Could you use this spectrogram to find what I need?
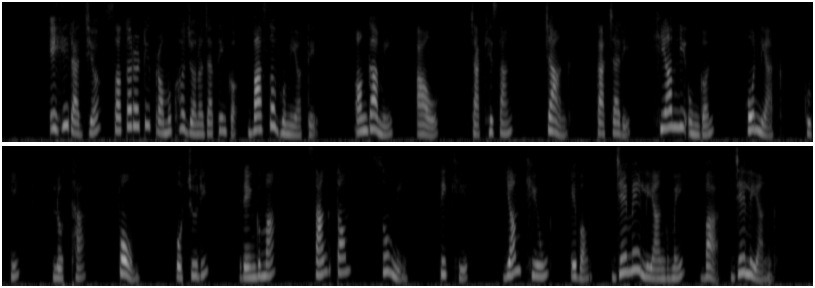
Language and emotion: Odia, neutral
